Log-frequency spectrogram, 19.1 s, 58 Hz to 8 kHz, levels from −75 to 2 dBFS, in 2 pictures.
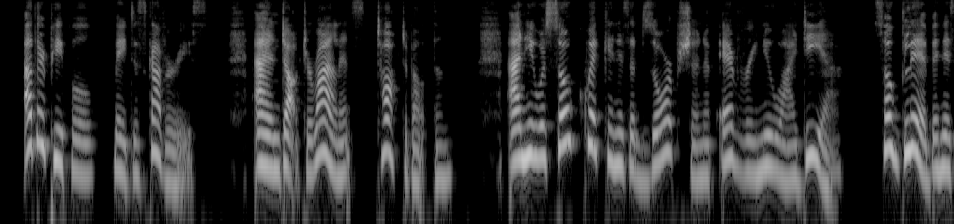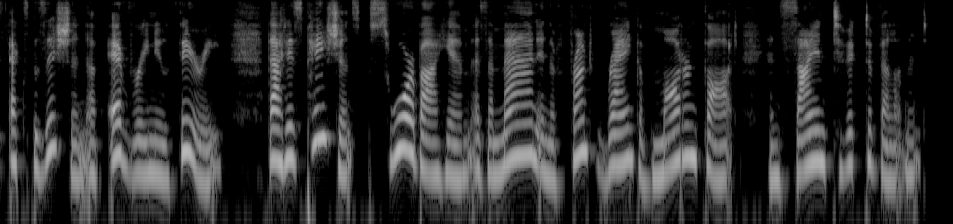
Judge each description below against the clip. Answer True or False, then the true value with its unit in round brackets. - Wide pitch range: True (6.3 semitones)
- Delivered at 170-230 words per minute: False (155 wpm)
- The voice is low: False (205 Hz)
